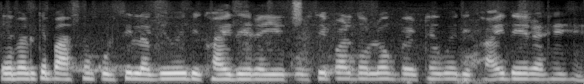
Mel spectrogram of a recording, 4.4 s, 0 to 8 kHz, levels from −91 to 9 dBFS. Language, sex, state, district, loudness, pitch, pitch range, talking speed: Hindi, female, Uttar Pradesh, Budaun, -15 LUFS, 195 Hz, 185-200 Hz, 285 wpm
